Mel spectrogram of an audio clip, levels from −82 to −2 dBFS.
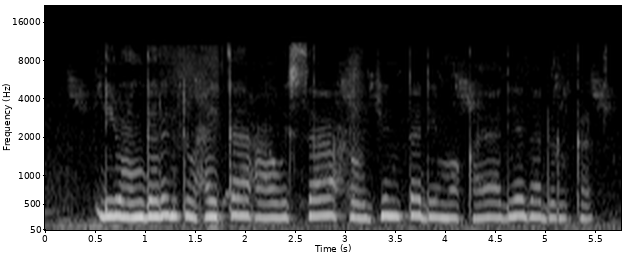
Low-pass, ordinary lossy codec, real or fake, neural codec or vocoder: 10.8 kHz; none; real; none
